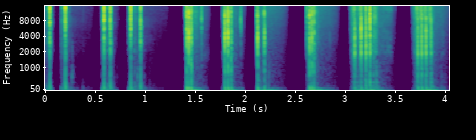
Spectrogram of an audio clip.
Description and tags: Dials on a Sony A7III.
